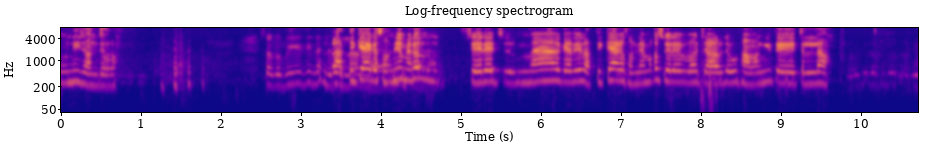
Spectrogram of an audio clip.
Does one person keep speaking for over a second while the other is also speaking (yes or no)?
yes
